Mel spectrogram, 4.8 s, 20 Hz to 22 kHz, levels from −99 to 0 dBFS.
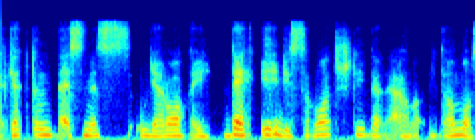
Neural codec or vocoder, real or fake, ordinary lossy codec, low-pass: autoencoder, 22.05 kHz, a latent of 192 numbers a frame, VITS, trained on many speakers; fake; Opus, 16 kbps; 9.9 kHz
